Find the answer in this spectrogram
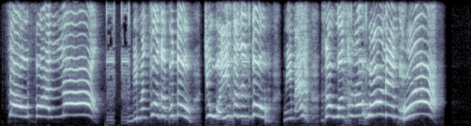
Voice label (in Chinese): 女 角色 黄脸婆 超泼辣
